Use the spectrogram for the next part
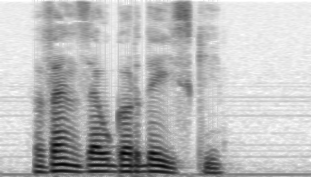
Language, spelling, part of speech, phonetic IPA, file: Polish, węzeł gordyjski, noun, [ˈvɛ̃w̃zɛw ɡɔrˈdɨjsʲci], Pl-węzeł gordyjski.ogg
